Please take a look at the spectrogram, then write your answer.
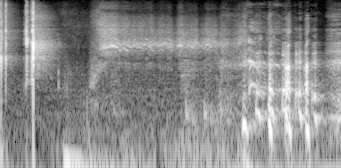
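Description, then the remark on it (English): A can of pineapple bubbly sparkling water cracks open with one sharp pop, then a steady fizzing hiss follows. Brief vocal sounds are audible near the end. “We have the pineapple bubbly.”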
